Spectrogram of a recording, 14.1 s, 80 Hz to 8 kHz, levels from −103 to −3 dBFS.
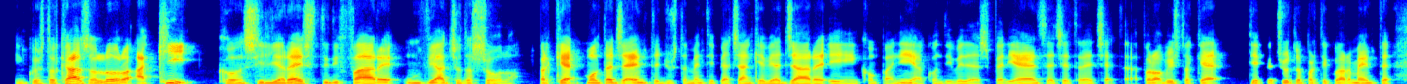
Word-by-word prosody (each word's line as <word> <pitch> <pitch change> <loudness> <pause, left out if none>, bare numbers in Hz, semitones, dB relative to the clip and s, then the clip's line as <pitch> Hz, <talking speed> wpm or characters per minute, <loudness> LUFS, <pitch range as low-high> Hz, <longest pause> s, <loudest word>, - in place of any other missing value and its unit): In 105 -3 -11
questo 125 +3 -4
caso, 185 -7 +6
allora, 135 +2 +3
a 115 0 +3
chi 220 - +2 0.2
consiglieresti 125 +2 +1
di 115 0 -3
fare 135 +4 +4
un 120 -2 -4
viaggio 125 +1 0
da 110 -1 -5
solo? 90 -6 -7
Perché - - +4
molta 120 +2 +2
gente, 125 -5 +3
giustamente, 100 +1 -9
piace - - -5
anche 100 +1 -2
viaggiare 95 0 +1
in 85 -2 -4
compagnia, 90 +3 -4
condividere 85 0 -8
esperienze, 120 +6 -1
eccetera, 95 0 -7
eccetera; 95 - -11
però, - - +1
visto 115 +2 -5
che - - 0 0.2
ti - - -4
è - - -4
piaciuto - - -5
particolarmente 110 0 -3
115 Hz, 140 wpm, -26 LUFS, 95-125 Hz, 0.2 s, caso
